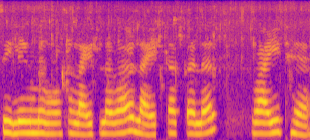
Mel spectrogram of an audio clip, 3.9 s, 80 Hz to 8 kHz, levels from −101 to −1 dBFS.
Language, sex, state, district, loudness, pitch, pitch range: Hindi, female, Jharkhand, Deoghar, -13 LUFS, 230 Hz, 220-235 Hz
